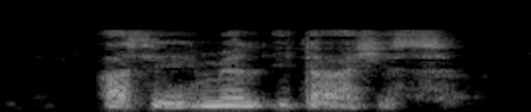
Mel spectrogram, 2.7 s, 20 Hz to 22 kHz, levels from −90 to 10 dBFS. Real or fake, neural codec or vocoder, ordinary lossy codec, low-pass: real; none; MP3, 32 kbps; 7.2 kHz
